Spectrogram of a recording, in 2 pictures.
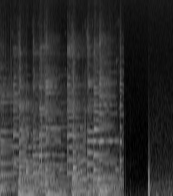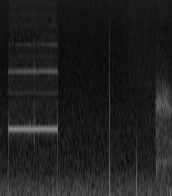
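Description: Telephone line tones on a call-in talk show: a short electronic beep, then a steady two-tone call signal holding for about a second, followed by a few faint clicks on the line.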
